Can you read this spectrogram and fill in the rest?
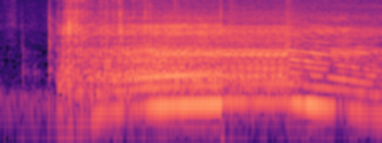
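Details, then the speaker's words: Cuisinart Supreme Grind burr grinder on medium setting, starting only with hopper and grounds cup installed (safety switches): motor spins up cleanly to a steady buzzing whir of even pitch, then slows; normal start. "it starts because you got the hopper installed and you got the grounds catch cup installed as well so I do really appreciate the fact that they consider safety because not every grinder does have this feature"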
